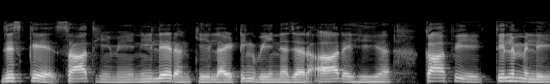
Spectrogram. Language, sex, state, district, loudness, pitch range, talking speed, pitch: Hindi, male, Chhattisgarh, Sukma, -16 LUFS, 120-145 Hz, 150 wpm, 125 Hz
